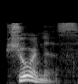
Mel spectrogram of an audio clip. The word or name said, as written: sureness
